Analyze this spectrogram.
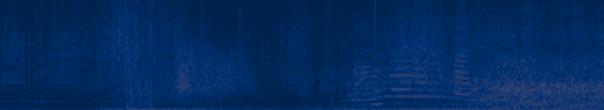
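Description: A huge monster growls with a deep, loud rumble.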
